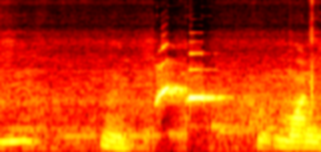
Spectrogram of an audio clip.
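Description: Wordless human vocal sounds: a closed-mouth "mm" hum, then short falling voiced sounds, with a brief high-pitched squeal-like tone about halfway through.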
